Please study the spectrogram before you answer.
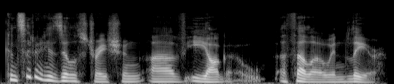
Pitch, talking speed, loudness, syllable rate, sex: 140 Hz, 120 wpm, -18 LUFS, 4.6 syllables/s, male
